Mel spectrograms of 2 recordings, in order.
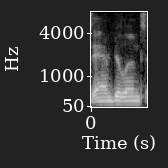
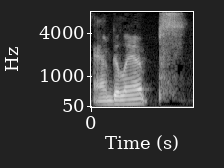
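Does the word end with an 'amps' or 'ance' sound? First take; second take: ance; amps. First: The word ends with an 'ance' sound. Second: The word ends with an 'amps' sound. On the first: "he pronounces ambulance" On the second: "he pronounces ambulance ambulamps"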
